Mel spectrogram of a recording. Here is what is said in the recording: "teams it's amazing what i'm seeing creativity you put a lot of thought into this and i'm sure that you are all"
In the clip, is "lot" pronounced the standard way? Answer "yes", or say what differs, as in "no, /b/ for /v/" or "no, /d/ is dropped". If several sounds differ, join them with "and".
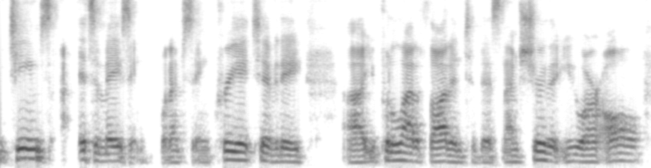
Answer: yes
